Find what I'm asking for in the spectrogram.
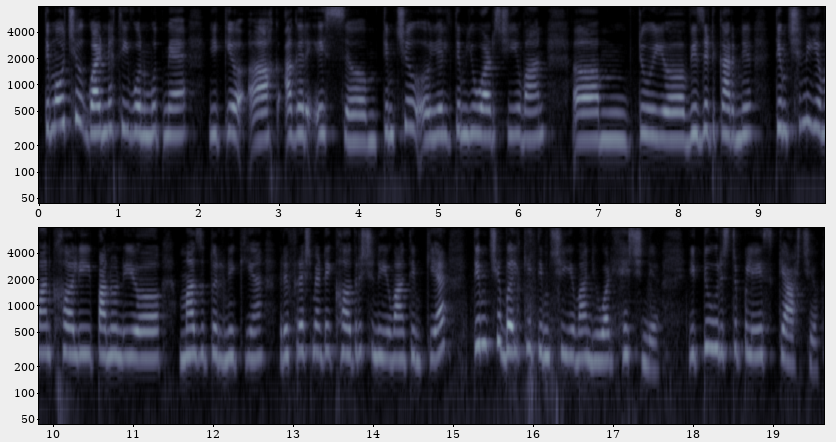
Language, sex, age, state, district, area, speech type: Kashmiri, female, 30-45, Jammu and Kashmir, Pulwama, rural, spontaneous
